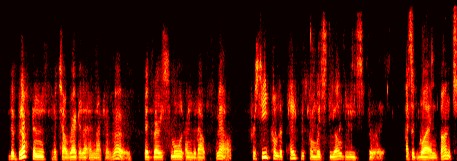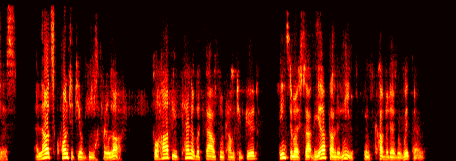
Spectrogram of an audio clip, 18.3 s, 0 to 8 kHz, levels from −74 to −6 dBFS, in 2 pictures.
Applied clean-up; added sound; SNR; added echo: neural mask model Resemble Enhance denoiser.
